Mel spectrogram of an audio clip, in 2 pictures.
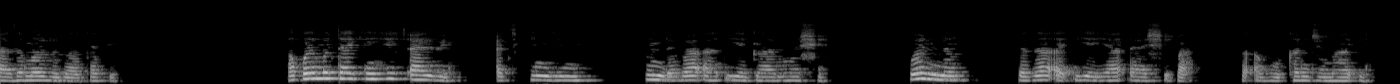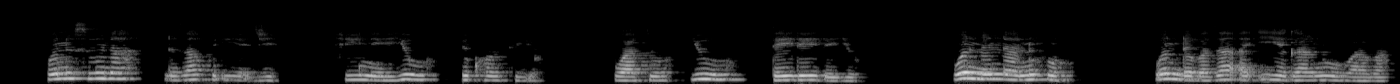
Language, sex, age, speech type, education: Hausa, female, 30-45, spontaneous, tertiary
